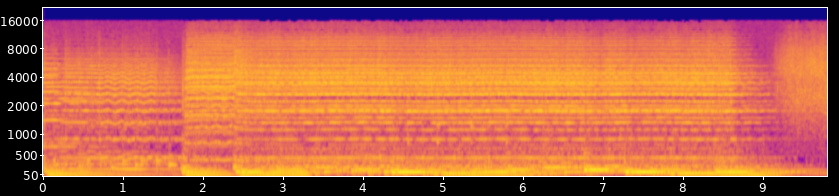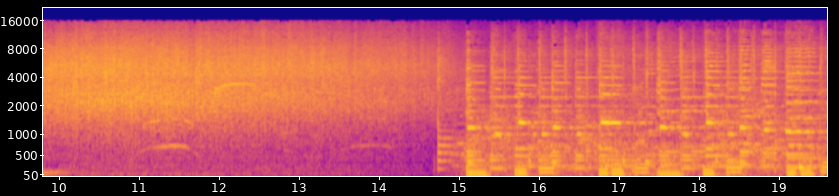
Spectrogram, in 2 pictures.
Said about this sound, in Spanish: con la ovación más prolongada.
